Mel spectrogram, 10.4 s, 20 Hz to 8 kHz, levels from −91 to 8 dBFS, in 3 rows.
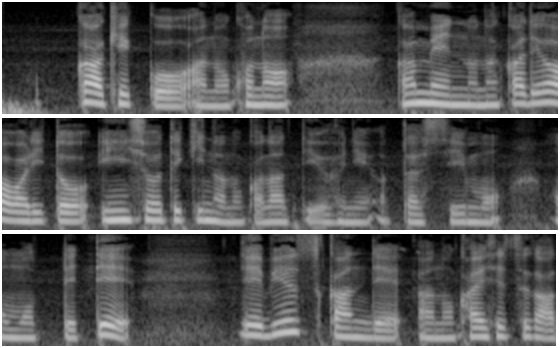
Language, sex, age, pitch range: Japanese, female, 20-39, 180-225 Hz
